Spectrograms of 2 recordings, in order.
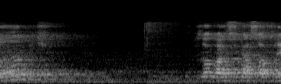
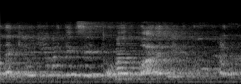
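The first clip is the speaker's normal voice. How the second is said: high, laughing mock nagging; a hint of a wife herding people out; teasing wife; 11 semitones higher than usual. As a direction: push them out with a laugh. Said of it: "A esposa dele falou".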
